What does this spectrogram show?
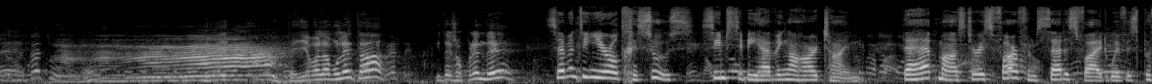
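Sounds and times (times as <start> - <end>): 
speech: 0.0 - 2.0, 2.7 - 11.5
calf mooing at a bullfighting school practice class: 0.5 - 2.8.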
